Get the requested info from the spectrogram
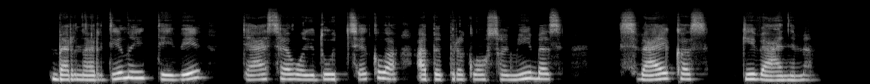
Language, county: Lithuanian, Vilnius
